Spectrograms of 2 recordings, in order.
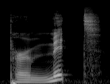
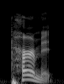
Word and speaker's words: permit: Now we have permit as a verb and permit as a noun.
